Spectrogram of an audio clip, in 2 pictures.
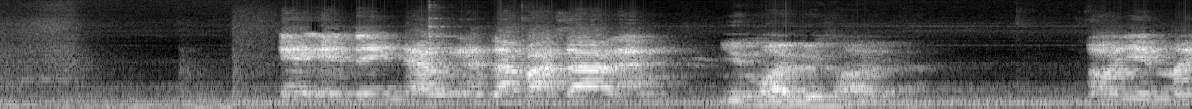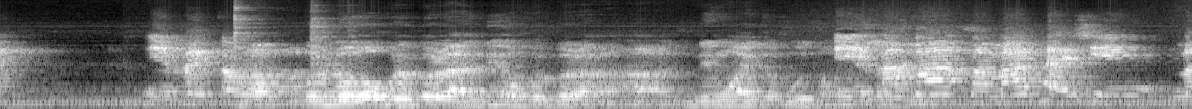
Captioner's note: speaking Burmese with my mom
